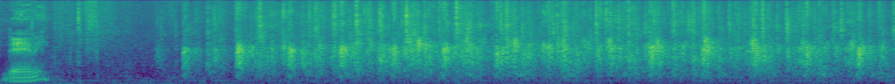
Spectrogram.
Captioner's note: applause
